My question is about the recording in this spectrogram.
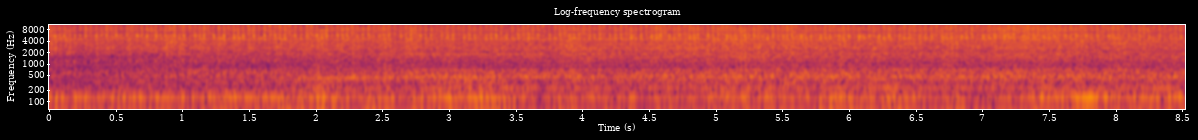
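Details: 2017 Toyota Vios automatic: engine idles with a slightly uneven, lumpy beat and faint wavering hum; unstable rough idle, misfire mentioned, cause not confirmed.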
